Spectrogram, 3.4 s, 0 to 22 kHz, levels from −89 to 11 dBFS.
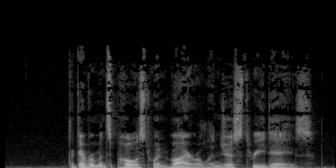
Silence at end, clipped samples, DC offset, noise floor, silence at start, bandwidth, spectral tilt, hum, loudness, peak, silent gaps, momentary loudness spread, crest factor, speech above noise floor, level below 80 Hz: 0.1 s; under 0.1%; under 0.1%; -55 dBFS; 0.7 s; 16 kHz; -5.5 dB/octave; none; -26 LUFS; -6 dBFS; none; 8 LU; 20 dB; 29 dB; -46 dBFS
